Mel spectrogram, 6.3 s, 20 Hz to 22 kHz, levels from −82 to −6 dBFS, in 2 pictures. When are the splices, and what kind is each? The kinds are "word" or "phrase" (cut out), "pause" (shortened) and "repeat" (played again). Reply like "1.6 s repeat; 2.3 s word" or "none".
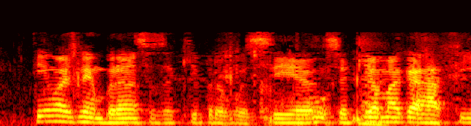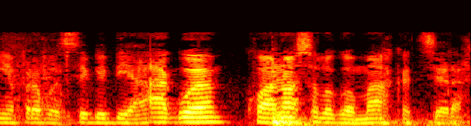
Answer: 4.7 s pause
